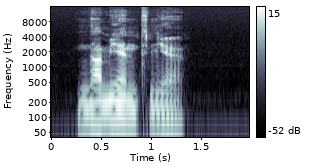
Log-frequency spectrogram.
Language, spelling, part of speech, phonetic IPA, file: Polish, namiętnie, adverb, [nãˈmʲjɛ̃ntʲɲɛ], Pl-namiętnie.ogg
